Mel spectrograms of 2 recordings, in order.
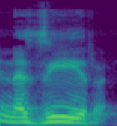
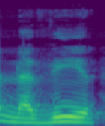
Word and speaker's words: نذیر: صحیح تلفظ کریں، ہمارے یہاں معمولاً تلفظ کیا جاتا ہے نذیر، لیکن جو عربی میں صحیح تلفظ ہے وہ ہے دال ذال، تو صحیح تلفظ ہوگا نذیر.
